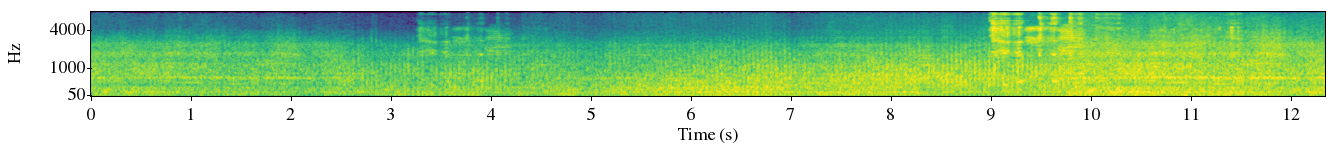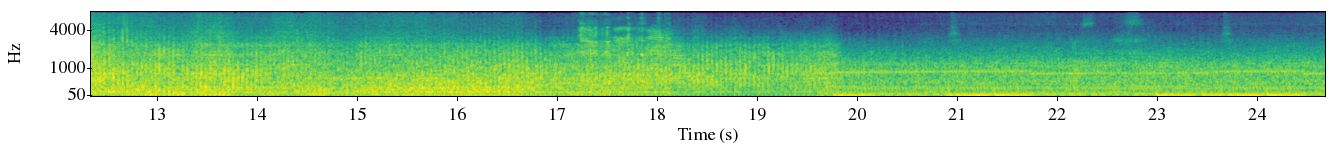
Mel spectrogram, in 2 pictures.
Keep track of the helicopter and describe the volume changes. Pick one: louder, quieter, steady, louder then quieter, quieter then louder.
louder then quieter.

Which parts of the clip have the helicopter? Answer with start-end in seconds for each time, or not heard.
0.0-24.6.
